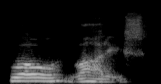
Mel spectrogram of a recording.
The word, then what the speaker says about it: Quo Vadis: Now that is pronounced Quo Vadis in Latin. The V always has a sound of W. Short I has a sound of a long E.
